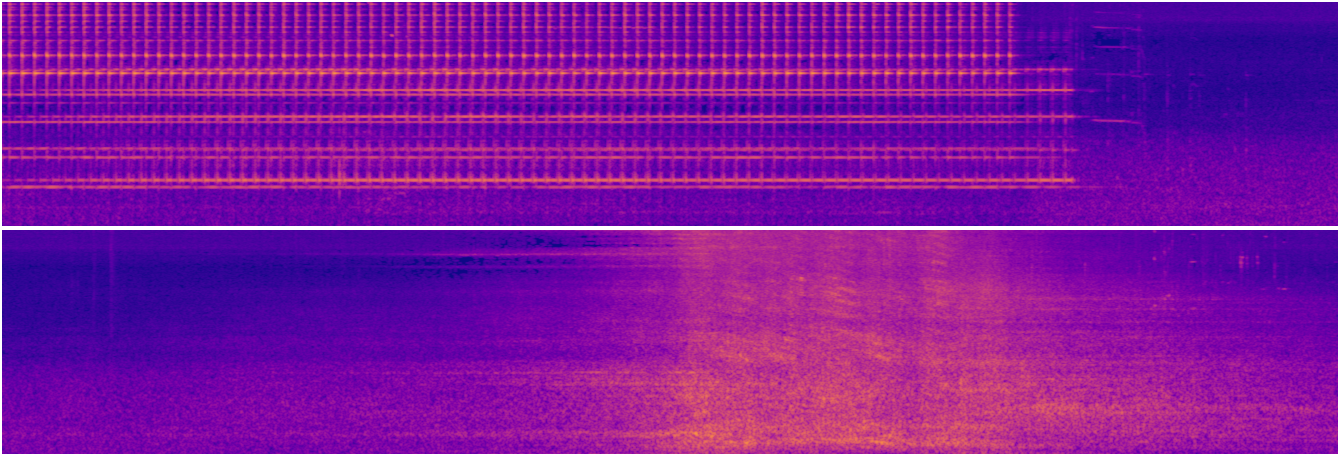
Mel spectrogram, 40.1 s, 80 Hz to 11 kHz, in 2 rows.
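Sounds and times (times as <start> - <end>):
level-crossing warning bell: 0.0 - 17.2, 26.4 - 40.0.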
